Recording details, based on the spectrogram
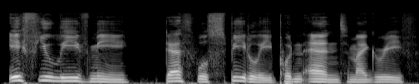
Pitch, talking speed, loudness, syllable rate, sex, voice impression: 125 Hz, 185 wpm, -19 LUFS, 4.3 syllables/s, male, very masculine, very adult-like, slightly thick, tensed, slightly powerful, bright, slightly soft, very clear, very fluent, cool, intellectual, very refreshing, sincere, calm, slightly mature, very friendly, very reassuring, slightly unique, elegant, slightly wild, sweet, lively, kind, slightly modest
